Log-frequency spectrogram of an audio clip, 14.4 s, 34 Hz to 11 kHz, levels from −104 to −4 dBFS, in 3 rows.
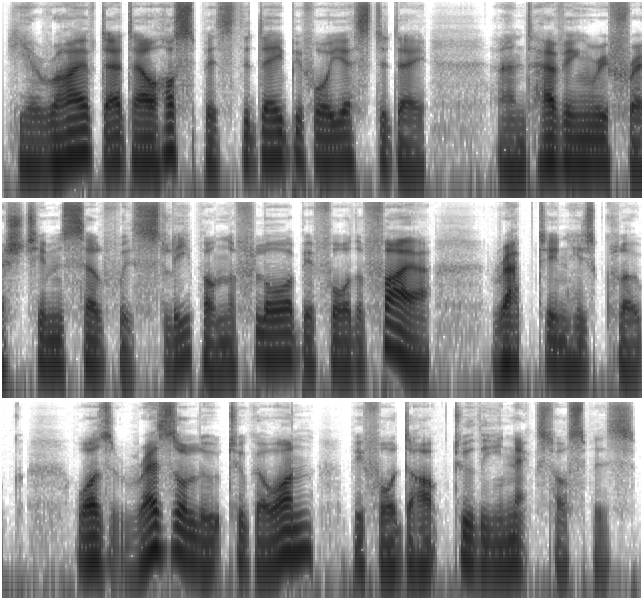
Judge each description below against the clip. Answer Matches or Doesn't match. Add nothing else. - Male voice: Matches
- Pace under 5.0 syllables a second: Matches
